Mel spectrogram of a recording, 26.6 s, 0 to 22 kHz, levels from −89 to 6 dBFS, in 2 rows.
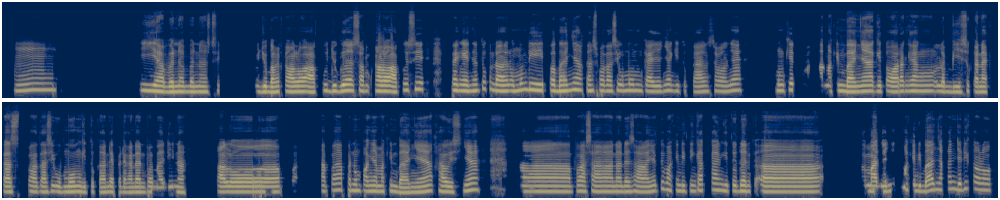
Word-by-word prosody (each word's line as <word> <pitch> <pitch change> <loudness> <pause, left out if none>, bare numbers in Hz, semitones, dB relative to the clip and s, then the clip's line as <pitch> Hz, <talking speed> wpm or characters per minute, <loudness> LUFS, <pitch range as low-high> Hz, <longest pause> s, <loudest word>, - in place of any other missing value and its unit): Mmm. 245 +3 -4 1.1
Iya, 220 -2 +3 0.2
bener 190 0 +4
bener 185 0 +1
sih, 205 - -14 0.4
setuju 190 0 0
banget. 185 +1 +2
Kalau 190 0 +5
aku 180 +5 -3
juga 205 +1 +5 0.2
sam 215 -2 0
kalau 205 -1 +7
aku 180 +6 -2
sih 270 - 0 0.4
pengennya 220 -2 +3
tuh 280 - -5
kendaraan 215 -5 +2
umum 230 +3 +1
diperbanyak, 230 0 +3
transportasi 220 -1 -2
umum 225 0 -1
kayaknya 195 +1 -1
gitu 200 -1 -10
kan. 185 0 -3
Soalnya 205 +2 -3 0.5
mungkin 220 +2 -1 0.2
akan 205 - -7
makin 215 +2 -3
banyak 190 +2 +4
gitu 200 +1 -3
orang 205 +2 +1
yang 210 -1 +1 0.2
lebih 185 -1 -1
suka 190 -3 -5
naik 185 -1 -1
transportasi 185 0 -1
umum 185 +1 +1
gitu 180 0 -6
kan, 175 -1 0
daripada 180 -1 -3
kendaraan 175 0 0
pribadi. 175 -1 -5
Nah, 170 - -1 0.4
kalau 185 0 +3 0.7
pe 205 - -18 0.4
apa, 205 +4 -7 0.2
penumpangnya 220 -3 -1
makin 200 0 -4
banyak, 175 +5 +1
harusnya, 190 +4 0 0.7
eee, 195 0 +2
prasarana 195 -1 0
dan 195 - +1
sarannya 190 0 0
tuh 280 - -5
makin 220 -2 -4
ditingkatkan 225 +4 -3
gitu 210 -1 -4
dan, 210 - +4
eee, 185 -1 +3 0.6
armadanya 195 -1 +1
tuh - - -26
makin 230 -4 -7
di - - -1
banyak, 245 +2 0
kan 280 - -6
jadi 245 +3 -2
kalau 250 -3 0
200 Hz, 155 wpm, -23 LUFS, 185-220 Hz, 1.1 s, kalau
